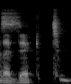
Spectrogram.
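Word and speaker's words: Benedick: He's like Just so I'm getting the pronunciation right, it's Benedict, not Yes. Benedict. There is no T. Yeah, Awkward. it's a K.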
